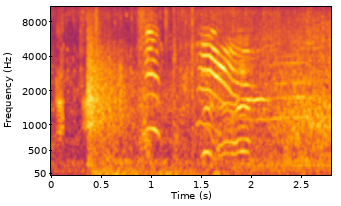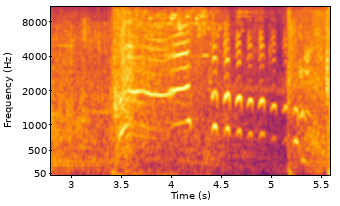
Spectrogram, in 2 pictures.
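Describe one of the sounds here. A cartoon bird squawks as it is flung through the air.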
